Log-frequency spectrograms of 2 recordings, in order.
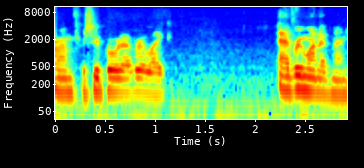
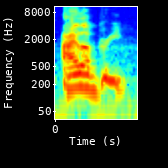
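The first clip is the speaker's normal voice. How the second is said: voice cracking; 3 semitones higher than usual. Real, not acted. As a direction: voice cracks on the words. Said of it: "Excuse me, my voice cracked".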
